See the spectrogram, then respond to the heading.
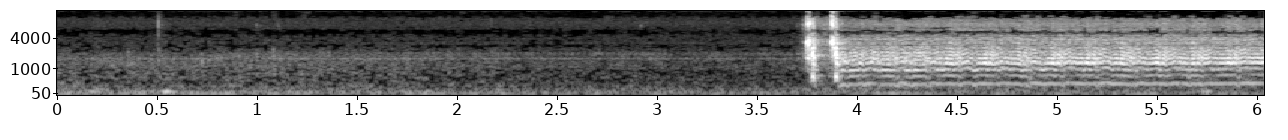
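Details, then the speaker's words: PSP UMD disc drive: near silence, two sharp clicks, then a persistent harsh high-pitched screech. "so my PSP started to make strange noises so let's hear it out"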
